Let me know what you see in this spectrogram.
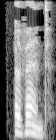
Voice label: "Event", English

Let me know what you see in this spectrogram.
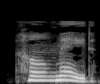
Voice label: "Home-made", English

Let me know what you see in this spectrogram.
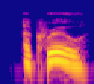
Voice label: "Accrue" English

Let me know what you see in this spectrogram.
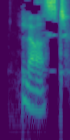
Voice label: "Last", English

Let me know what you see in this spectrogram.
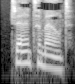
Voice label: "Tantamount", English

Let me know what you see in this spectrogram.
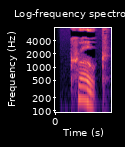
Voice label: "Croak", English

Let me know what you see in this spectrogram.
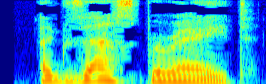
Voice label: "Exasperate", English

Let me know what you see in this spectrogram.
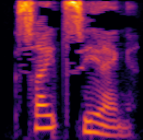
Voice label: "Sight-seeing", English

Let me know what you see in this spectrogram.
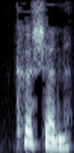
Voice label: "Cushion", English

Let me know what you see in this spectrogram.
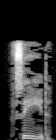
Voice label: "Seed", English

